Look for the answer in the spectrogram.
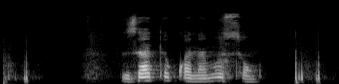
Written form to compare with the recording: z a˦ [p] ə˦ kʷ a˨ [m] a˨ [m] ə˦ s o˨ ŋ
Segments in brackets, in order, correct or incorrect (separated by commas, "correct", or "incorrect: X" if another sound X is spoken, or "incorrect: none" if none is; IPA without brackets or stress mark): incorrect: t, incorrect: n, correct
